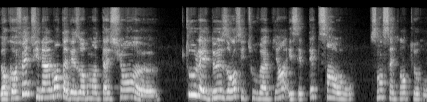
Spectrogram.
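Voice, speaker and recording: This woman has a plain, everyday voice, fairly high in pitch, with ordinary pitch variation. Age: 30s. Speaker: real estate investor and engineer. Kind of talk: interview. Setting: live stream.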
